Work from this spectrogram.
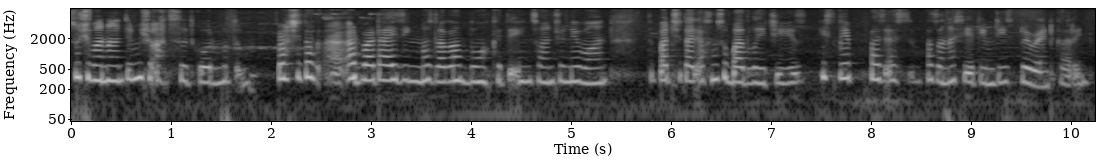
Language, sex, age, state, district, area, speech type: Kashmiri, female, 18-30, Jammu and Kashmir, Srinagar, urban, spontaneous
